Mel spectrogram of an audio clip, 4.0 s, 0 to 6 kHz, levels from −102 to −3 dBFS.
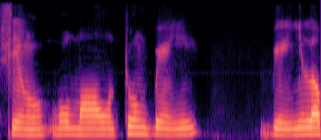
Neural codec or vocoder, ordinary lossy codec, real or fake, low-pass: codec, 16 kHz, 2 kbps, X-Codec, HuBERT features, trained on LibriSpeech; none; fake; 5.4 kHz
